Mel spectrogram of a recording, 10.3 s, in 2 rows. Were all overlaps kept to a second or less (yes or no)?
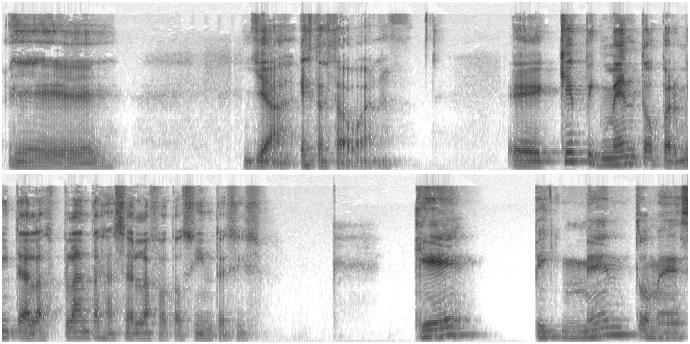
yes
